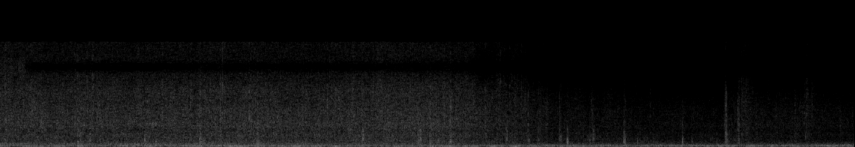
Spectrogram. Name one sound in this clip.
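Footsteps tread on stone ground.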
